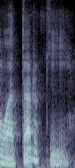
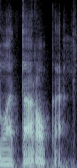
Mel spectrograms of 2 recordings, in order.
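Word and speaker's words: وترك: Nah, ini tadi ya watarki yang tadi kalau antum baca di sini bfi'li maka di sini bacanya watarki bukan wataroka ya.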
